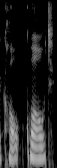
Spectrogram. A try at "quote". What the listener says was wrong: Quote. Quote. Yeah. First, you just completely say coat.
